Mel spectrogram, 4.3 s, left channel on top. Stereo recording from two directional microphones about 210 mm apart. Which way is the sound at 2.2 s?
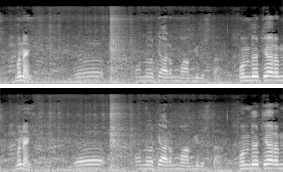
40° right (ahead or behind).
